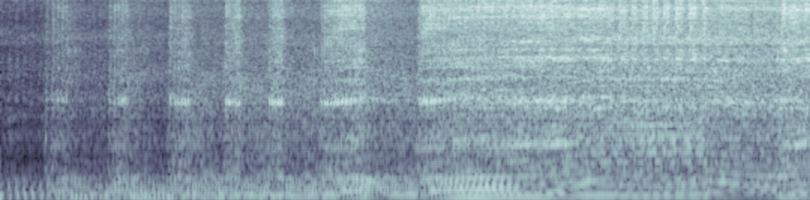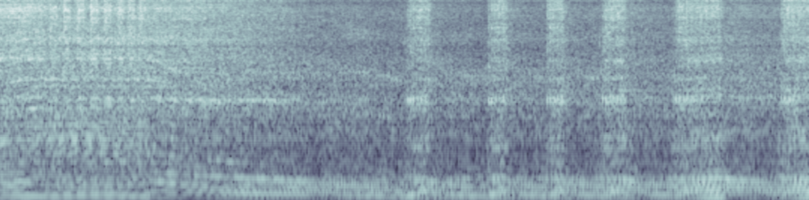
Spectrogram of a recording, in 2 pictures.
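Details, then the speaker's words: Honda Beat FI automatic scooter carrying two riders after a gear oil change, tested gently: engine note climbs smoothly from idle to a strong high-rev pull and falls back cleanly with no slipping or rattle; top-end pull restored, normal acceleration. "hey sudah sifat boncengannya berdua sama kakak saya sayang ngetesnya itu apalan pelan kalau matic ya pelan-pelan tapi udah ngangkat tarikan atasnya udah dapet tadi"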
